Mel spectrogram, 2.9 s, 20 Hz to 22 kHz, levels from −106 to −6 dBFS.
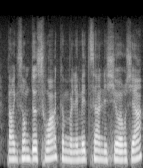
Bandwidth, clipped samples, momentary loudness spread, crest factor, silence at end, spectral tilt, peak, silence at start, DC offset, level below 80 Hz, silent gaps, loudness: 12.5 kHz; under 0.1%; 3 LU; 14 dB; 0.05 s; -6.5 dB/octave; -2 dBFS; 0.15 s; under 0.1%; -58 dBFS; none; -17 LUFS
